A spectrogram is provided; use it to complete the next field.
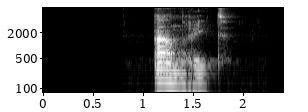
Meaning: singular dependent-clause past indicative of aanraden
- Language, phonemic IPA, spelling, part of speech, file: Dutch, /ˈanrit/, aanried, verb, Nl-aanried.ogg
